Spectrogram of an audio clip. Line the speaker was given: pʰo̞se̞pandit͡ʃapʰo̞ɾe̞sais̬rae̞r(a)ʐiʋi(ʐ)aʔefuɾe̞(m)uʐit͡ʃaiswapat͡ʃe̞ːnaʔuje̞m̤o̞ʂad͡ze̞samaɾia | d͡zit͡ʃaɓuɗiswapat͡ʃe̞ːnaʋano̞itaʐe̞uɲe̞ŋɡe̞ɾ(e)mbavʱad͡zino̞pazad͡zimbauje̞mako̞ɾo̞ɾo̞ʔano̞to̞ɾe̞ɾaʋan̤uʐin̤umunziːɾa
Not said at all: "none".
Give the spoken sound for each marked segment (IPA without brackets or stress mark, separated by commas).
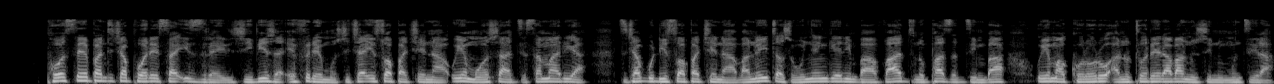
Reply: i, ʐ, m, i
